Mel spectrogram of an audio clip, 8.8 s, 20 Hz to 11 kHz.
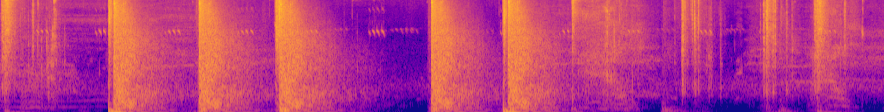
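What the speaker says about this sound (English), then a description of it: "I'll just shoot you in the butt and put you out your misery." Gunfire against zombies in 7 Days to Die, a string of loud, sharp shots at irregular intervals, each with a long ringing decay, followed by several quicker, fainter shots toward the end.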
